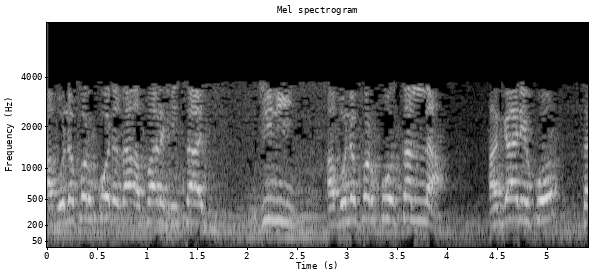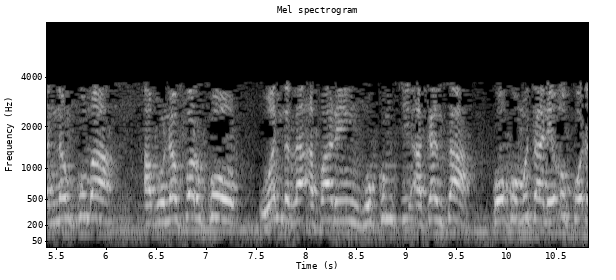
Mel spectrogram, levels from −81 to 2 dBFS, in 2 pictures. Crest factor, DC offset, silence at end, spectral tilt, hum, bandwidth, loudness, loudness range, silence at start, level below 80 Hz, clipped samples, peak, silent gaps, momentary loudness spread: 14 dB; under 0.1%; 0 s; -10 dB/octave; none; 4 kHz; -20 LUFS; 2 LU; 0 s; -52 dBFS; under 0.1%; -4 dBFS; none; 6 LU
